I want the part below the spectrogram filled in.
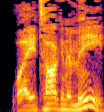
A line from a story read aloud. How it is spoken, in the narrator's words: Darnell asks him, wheezing and coughing through a cloud of cigar smoke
